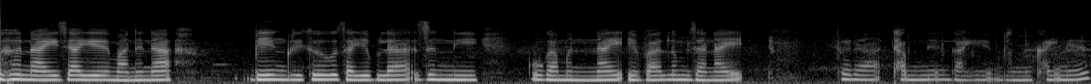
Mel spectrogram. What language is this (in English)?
Bodo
